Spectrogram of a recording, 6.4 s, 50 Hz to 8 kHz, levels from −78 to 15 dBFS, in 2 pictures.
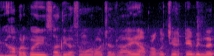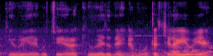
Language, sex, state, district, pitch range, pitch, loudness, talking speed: Hindi, male, Haryana, Rohtak, 125-130 Hz, 130 Hz, -21 LUFS, 270 wpm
